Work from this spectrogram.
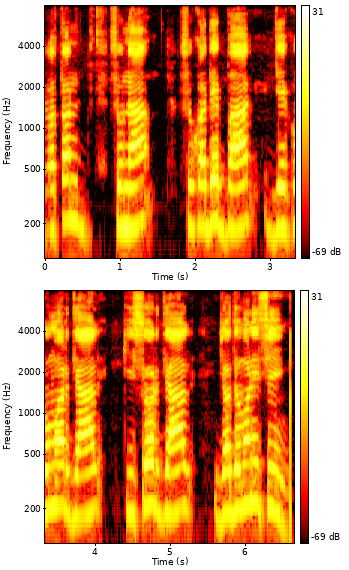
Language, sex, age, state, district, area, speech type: Odia, male, 60+, Odisha, Bargarh, urban, spontaneous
